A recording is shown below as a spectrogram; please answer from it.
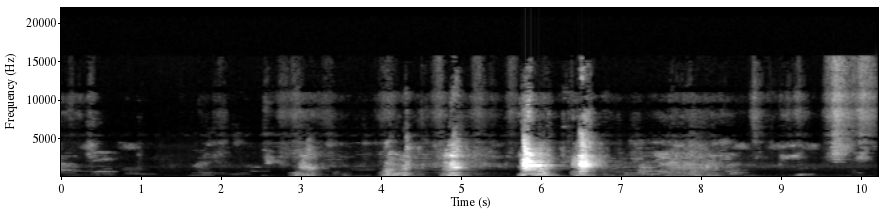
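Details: Angry Japanese Spitz puppy, 60 days old, giving a short run of sharp barks in the middle, with quiet stretches and soft sounds before and after.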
